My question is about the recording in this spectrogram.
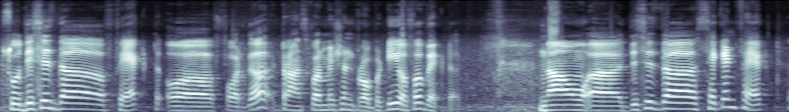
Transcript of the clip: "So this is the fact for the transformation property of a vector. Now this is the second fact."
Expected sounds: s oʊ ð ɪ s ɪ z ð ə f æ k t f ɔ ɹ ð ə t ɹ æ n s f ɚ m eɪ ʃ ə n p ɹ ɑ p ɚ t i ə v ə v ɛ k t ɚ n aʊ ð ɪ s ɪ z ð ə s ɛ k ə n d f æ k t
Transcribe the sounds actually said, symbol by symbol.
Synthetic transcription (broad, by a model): s oʊ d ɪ s ɪ z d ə f æ k t f ɔ ɹ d ə t ɹ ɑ n s f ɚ m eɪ ʃ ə n p ɹ ɑ p ɚ t i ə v ə v ɛ k t ɚ n aʊ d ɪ s ɪ z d ə s ɛ k ə n d f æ k t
